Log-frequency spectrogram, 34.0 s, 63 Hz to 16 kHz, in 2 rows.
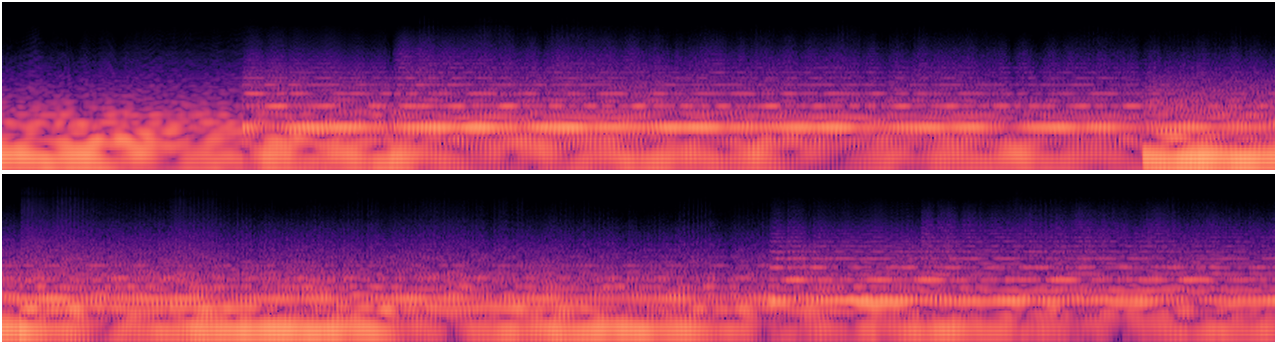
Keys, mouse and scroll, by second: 0.6 click, 0.6-1.3 scroll down 1, 1.3-1.8 scroll down 3, 2.7 click, 5.2 click, 6.3-7.6 scroll up 6, 7.6 click, 14.2-15.6 scroll down 7, 15.6 click, 15.6-16.9 scroll down 1, 16.9 click, 19.8 middle click, 24.0 click, 27.6 click, 32.3 click.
